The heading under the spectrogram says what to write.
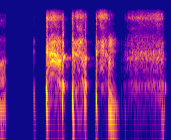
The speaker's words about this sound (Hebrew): עכשיו, בלי קשר, אני נורא נורא משתעל מהשפעת שלי.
